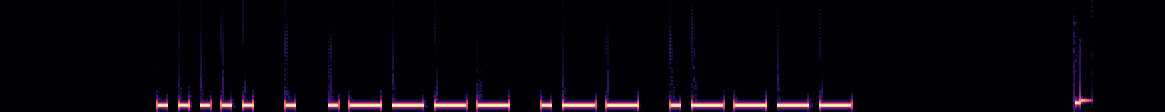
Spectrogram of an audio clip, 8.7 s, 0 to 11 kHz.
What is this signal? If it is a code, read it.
Morse code, heard as a keyed tone, about 15 wpm, 700 Hz. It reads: 5E1W1
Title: Five Challenging Letter-Number Combinations 15wpm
